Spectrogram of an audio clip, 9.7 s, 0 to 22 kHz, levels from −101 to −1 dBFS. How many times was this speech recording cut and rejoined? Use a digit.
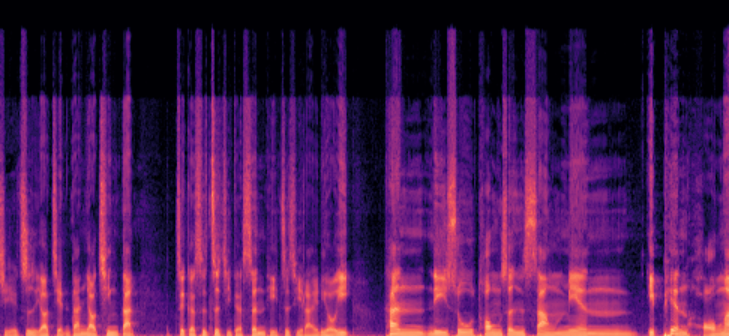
0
